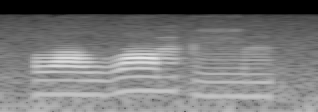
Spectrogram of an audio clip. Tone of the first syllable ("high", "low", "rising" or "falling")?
low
